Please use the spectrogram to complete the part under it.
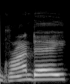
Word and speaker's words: Grande: Just like people thought that Ariana Grande, because that's how you pronounce her last name, Grande, they thought she was of Latin descent and is not.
